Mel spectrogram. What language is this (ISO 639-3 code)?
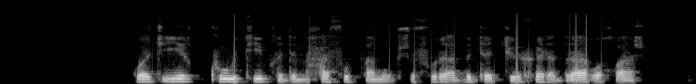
kbd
